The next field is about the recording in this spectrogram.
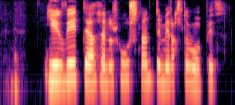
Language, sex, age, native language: Icelandic, female, 13, Icelandic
